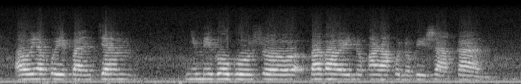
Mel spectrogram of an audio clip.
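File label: Yami Language, female, 49, Iranmilek; nisomlet do kakawan a lima no kanakan; 卡在礁石洞的小手; The hand that got stuck in the coral reefs; 東清村; 女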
